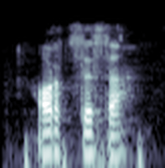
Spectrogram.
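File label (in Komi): "ортсыса", Komi, male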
